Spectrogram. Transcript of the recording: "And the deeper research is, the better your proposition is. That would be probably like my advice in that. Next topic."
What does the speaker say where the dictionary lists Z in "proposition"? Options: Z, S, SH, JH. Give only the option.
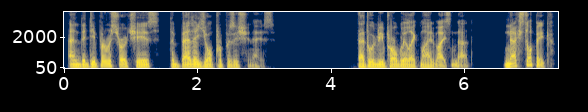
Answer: Z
